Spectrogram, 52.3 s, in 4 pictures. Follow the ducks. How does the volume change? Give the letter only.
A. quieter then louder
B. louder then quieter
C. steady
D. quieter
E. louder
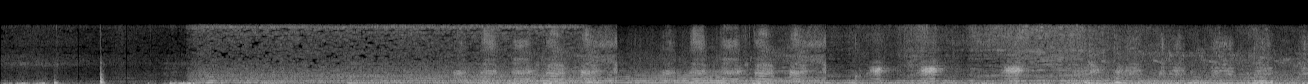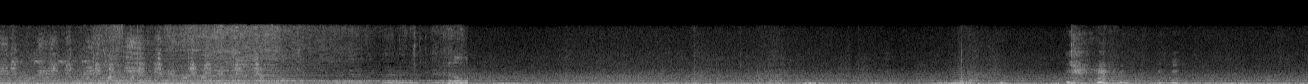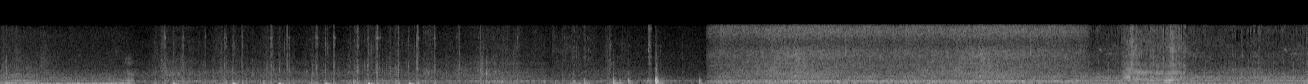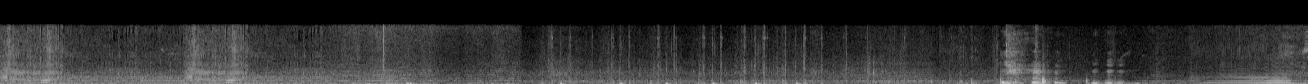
C.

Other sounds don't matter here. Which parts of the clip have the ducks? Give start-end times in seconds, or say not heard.
4.3-15.9.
